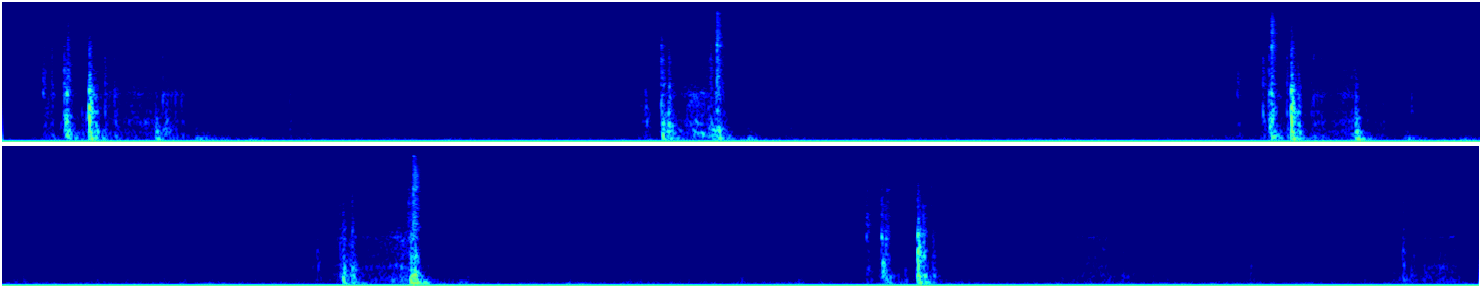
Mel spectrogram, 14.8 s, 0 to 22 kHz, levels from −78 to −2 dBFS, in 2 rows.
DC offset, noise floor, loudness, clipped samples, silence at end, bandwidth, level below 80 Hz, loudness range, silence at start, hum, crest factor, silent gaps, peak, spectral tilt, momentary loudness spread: 0.5%; -74 dBFS; -49 LUFS; under 0.1%; 0.1 s; 16.5 kHz; -70 dBFS; 4 LU; 0.2 s; none; 32 dB; none; -22 dBFS; -4.5 dB/octave; 24 LU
